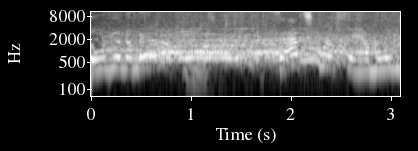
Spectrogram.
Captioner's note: applause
